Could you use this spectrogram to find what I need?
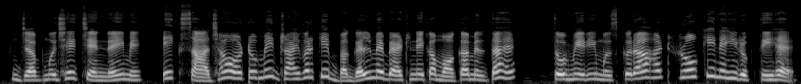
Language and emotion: Hindi, happy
